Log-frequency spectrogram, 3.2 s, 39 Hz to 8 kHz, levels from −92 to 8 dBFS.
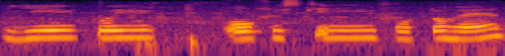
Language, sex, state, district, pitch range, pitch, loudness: Hindi, female, Haryana, Jhajjar, 205-225 Hz, 220 Hz, -17 LUFS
